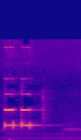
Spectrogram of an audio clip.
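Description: Kitchen timer beeping during banana bread baking, a few quick high electronic beeps in close succession, then it stops and a faint room tone remains.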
